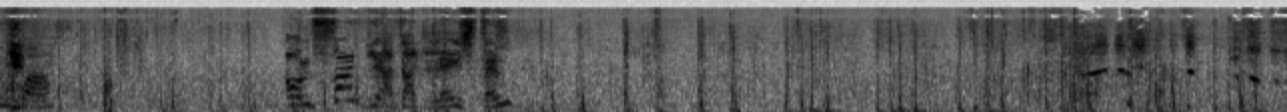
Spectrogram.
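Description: A horse's hooves clop steadily on a dirt path.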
